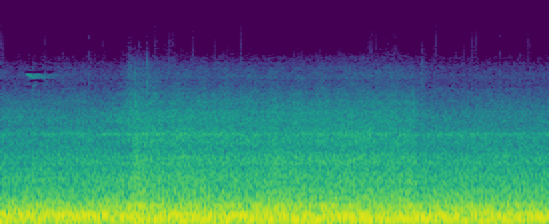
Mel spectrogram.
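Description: A passing train rushes by in a short burst of wind noise.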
